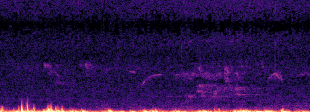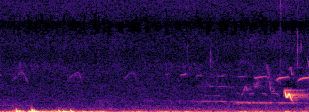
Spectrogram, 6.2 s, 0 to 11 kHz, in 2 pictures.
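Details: At a tank road in Kusu, a Japanese bush warbler sings on 25.04.24, caught by a fixed camera: a flat held whistle ends in a sharp rising-falling burst, while strong low-pitched rumbling fades out.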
